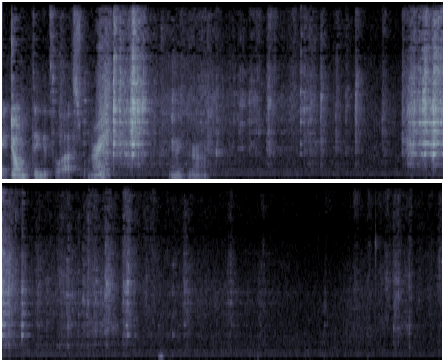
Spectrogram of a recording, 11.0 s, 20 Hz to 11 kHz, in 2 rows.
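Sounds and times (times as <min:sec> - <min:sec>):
low steady hum: 0:00.0 - 0:11.0
rustling of small objects: 0:00.9 - 0:08.4.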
